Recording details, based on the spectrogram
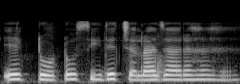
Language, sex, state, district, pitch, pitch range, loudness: Hindi, female, Bihar, West Champaran, 220 Hz, 215-230 Hz, -14 LUFS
